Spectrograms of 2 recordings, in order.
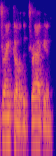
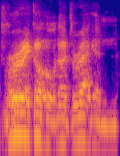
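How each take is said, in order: First: It is said in a plain, ordinary voice. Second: It is said in a big, fearsome voice. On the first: The speaker calls it wrong. "we're not going to call him" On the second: The speaker calls it right. "a voice that is worthy of this great, fearsome beast in the sky"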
